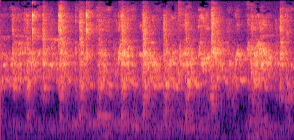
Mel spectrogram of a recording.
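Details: Budgies chirping indoors in the morning: rapid scratchy chatter mixed with short bright whistled notes, steady throughout.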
